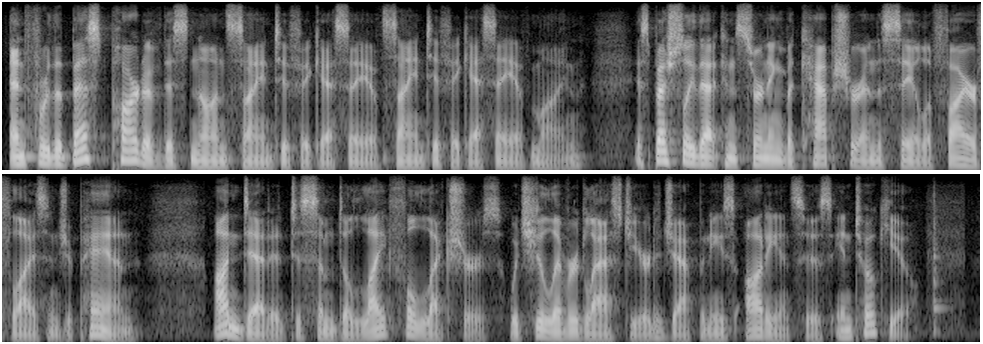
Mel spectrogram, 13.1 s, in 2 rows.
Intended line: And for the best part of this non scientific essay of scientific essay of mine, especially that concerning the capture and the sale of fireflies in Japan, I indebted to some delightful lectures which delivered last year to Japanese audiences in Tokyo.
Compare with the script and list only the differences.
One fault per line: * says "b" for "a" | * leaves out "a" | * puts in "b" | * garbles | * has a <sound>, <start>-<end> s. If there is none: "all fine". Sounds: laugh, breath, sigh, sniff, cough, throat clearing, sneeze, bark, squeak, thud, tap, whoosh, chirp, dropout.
* has a tap, 12.7-12.9 s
